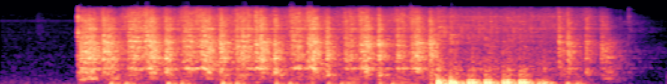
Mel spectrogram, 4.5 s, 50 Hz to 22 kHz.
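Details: 1968 Honda CL450 twin after starter clutch repair; before the repair the starter turned without turning the engine. The starter spins briefly and the engine fires within half a second into an even, pulsing run. Normal electric start.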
